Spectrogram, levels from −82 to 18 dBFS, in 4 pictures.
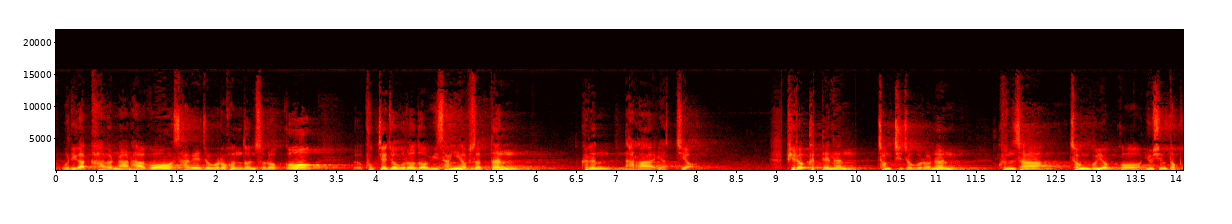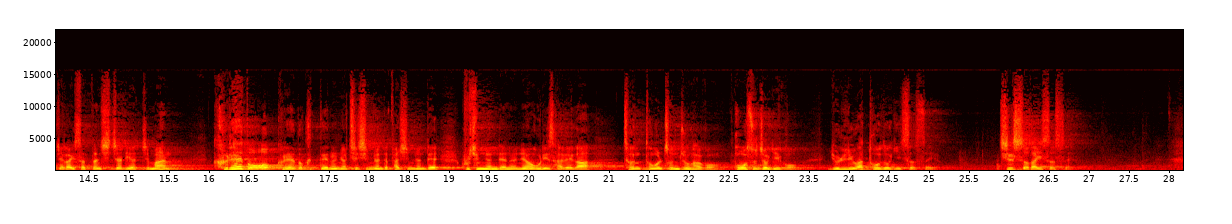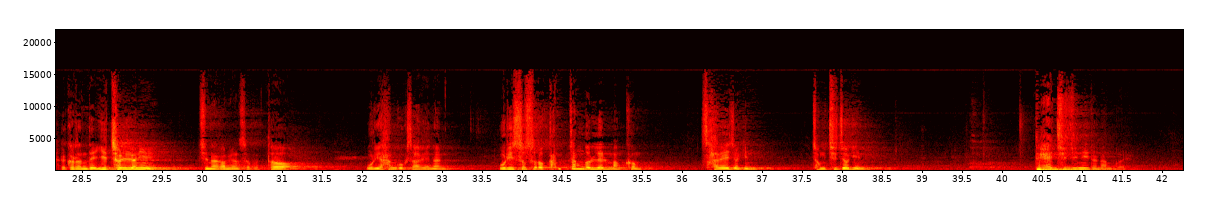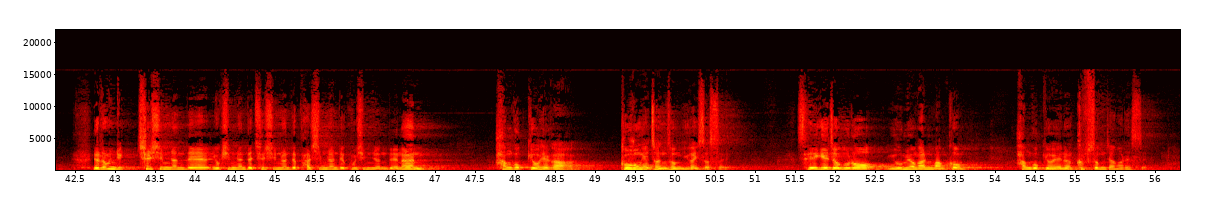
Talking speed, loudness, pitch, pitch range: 230 characters per minute, -19 LUFS, 165 Hz, 150-205 Hz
